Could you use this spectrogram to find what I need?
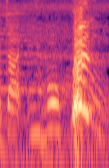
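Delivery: loud call to the crowd; rallying shout. Real, not acted. Elder waking the crowd before his talk, loud shout. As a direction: rouse them before speaking.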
